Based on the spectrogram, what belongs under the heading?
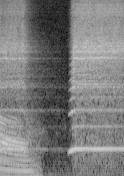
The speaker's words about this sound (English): No, when the whistle goes, the whistle goes. And that means your boys go. Means you've got to get out of here, mate.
